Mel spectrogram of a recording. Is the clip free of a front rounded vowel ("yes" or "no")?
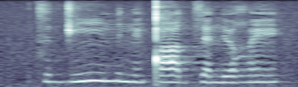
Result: no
